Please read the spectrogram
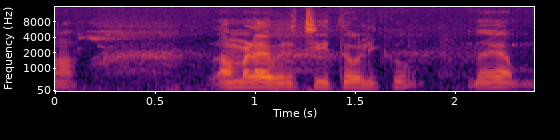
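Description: A woman's voice speaking a short phrase about a second in, between brief pauses.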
